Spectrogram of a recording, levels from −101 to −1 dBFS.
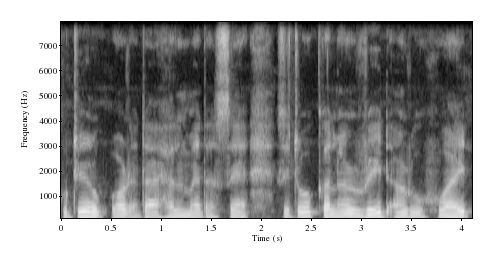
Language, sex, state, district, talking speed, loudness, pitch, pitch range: Assamese, male, Assam, Sonitpur, 160 wpm, -18 LUFS, 160 Hz, 155-165 Hz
